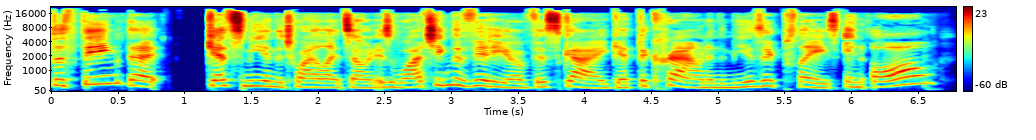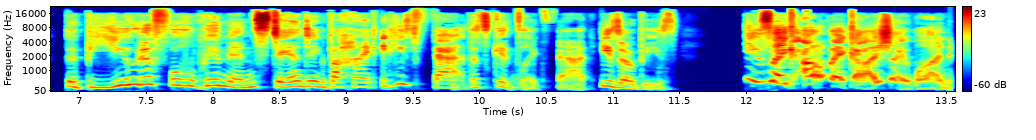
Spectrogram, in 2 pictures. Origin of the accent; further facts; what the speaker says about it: New Hampshire, United States; moved away; my home state, the granite state of New Hampshire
